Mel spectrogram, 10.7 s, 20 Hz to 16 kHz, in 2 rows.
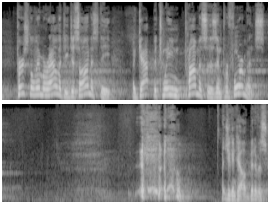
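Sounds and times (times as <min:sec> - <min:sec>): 
speech: 0:00.3 - 0:05.4, 0:09.7 - 0:10.6
person coughing: 0:08.0 - 0:09.2.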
